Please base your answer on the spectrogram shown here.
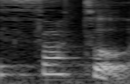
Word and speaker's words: subtle: word subtle so say subtle and not subtle hey my brother and my sister it is subtle so be subtle when pronounced in the word subtle without the B right so the B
